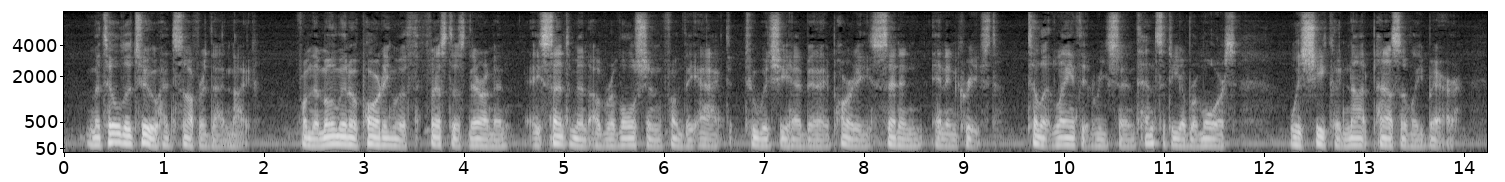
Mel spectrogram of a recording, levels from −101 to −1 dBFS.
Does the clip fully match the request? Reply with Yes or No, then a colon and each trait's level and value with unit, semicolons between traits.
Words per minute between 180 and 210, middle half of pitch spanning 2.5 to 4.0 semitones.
Yes: average, 200 wpm; average, 2.9 semitones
